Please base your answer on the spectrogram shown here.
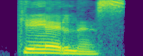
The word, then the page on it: careless: Indian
